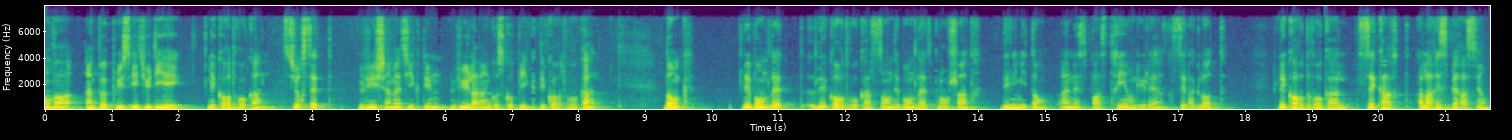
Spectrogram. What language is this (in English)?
French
